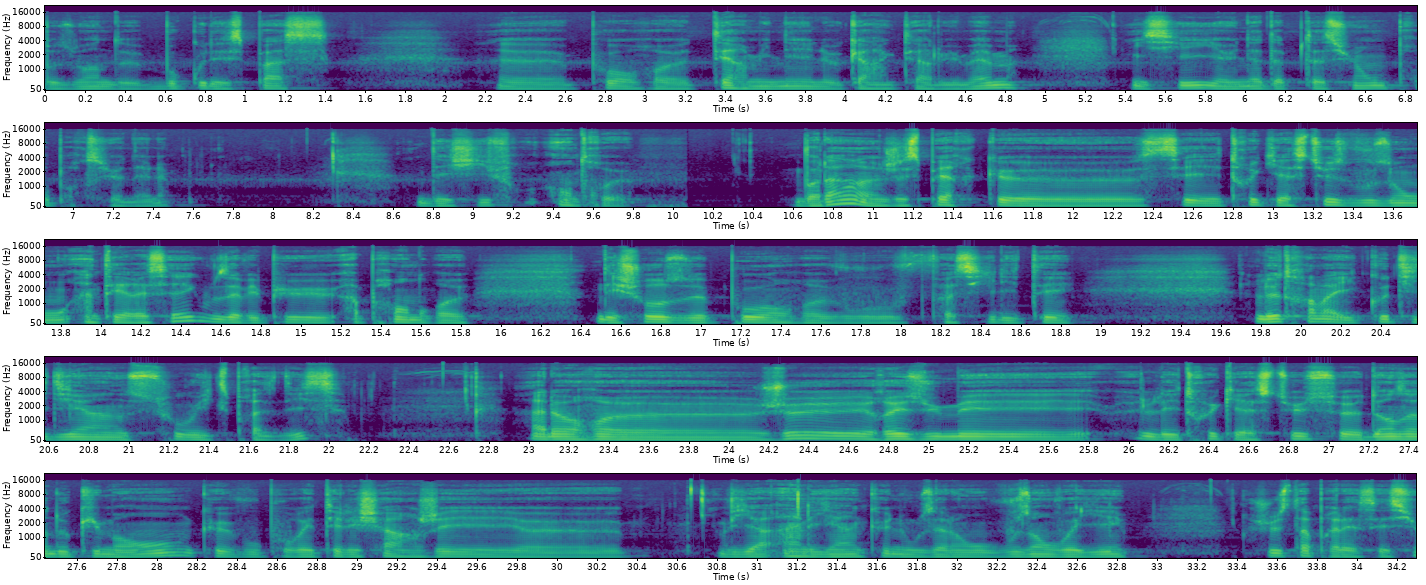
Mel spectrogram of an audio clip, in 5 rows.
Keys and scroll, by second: 22.6 Right, 27.2 Right, 27.9 Right, 28.7 Right, 29.6 Right, 30.5 Right, 31.5 Right.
